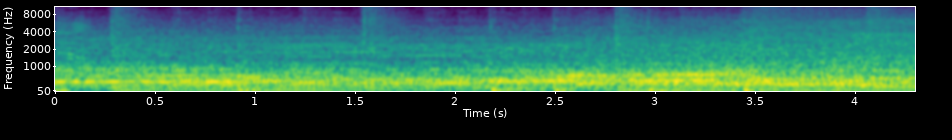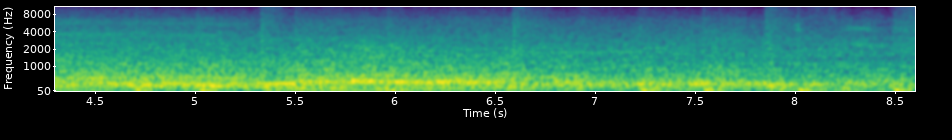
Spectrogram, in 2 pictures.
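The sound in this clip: A race car motors down the back stretch of a race track, its engine a sustained throaty roar with a slightly wavering pitch, steady and unbroken throughout.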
